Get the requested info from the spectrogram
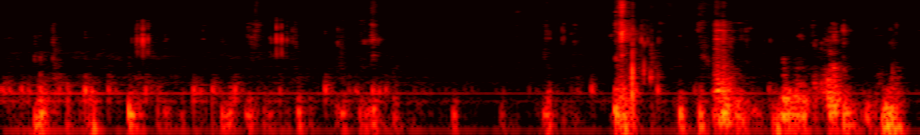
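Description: Wet crunching and squelching of a knife cutting the tendons and connective tissue at the joint between a deer's skull and neck, the head being twisted against it. Faint scattered clicks at first, becoming louder and denser about four and a half seconds in.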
